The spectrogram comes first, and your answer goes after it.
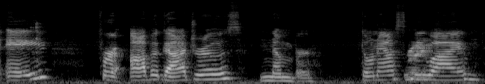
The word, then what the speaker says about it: Avogadro: atoms or molecules you need avocados number it's actually avogadro you should probably say it right for some of you only hearing it for the first time avogadro sometimes i think i'm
